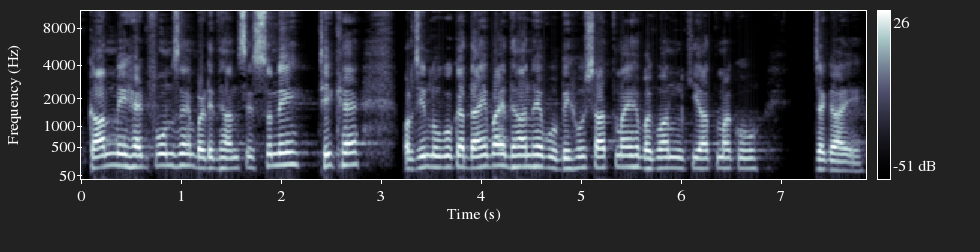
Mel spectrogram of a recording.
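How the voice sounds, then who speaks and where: An energetic male teacher drilling vocabulary, calling out words loudly and checking in often. His voice sits a bit high for a man. It rings with a long reverb, as in a hall. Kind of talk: online exam-prep vocabulary lesson.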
